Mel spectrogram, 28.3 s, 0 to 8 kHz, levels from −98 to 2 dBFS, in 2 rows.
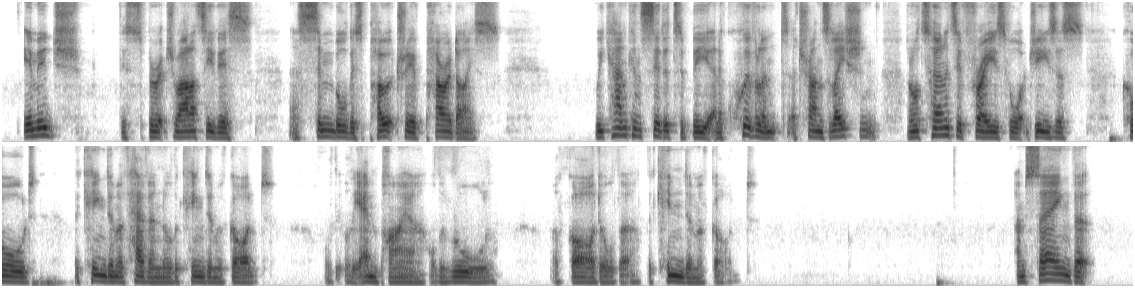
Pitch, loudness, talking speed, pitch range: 110 Hz, -25 LUFS, 115 wpm, 100-125 Hz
